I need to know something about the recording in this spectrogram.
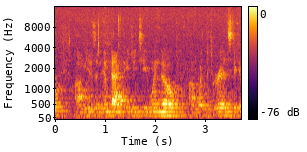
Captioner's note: echoey audio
